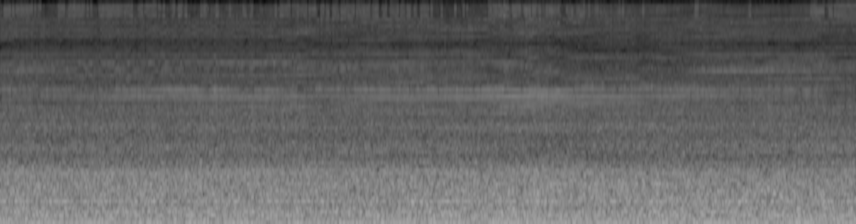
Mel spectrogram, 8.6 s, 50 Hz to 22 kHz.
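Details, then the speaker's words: Kenmore 7000 BTU window air conditioner built by White Westinghouse in 2000, on constant cool on a hot day; compressor runs with a steady low hum and even fan rush, no rattles or clicks, quiet and cold, normal running. "that compressor gets pretty quiet yeah it gets pretty cold and also pretty quiet too"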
